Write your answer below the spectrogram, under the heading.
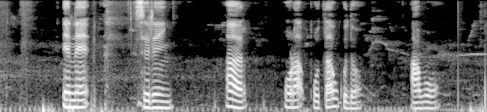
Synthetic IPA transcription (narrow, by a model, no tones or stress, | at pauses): ɛnɛʔsɛɾiɲ | aɾɔɽaʔpɔt̪awkɔd̪ɔ | abɔ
